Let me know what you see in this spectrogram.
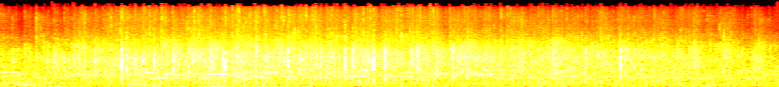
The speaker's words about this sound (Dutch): waarop de Hanse zaal rechtveerde bij een staande applaus voor die muzikant.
